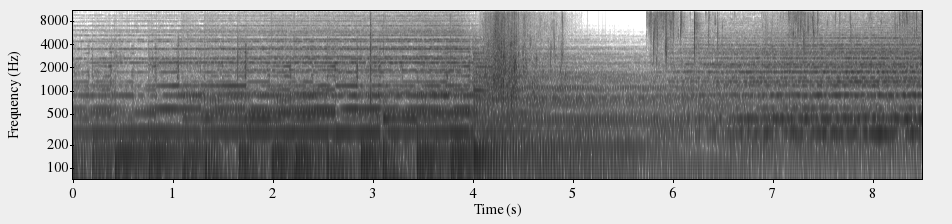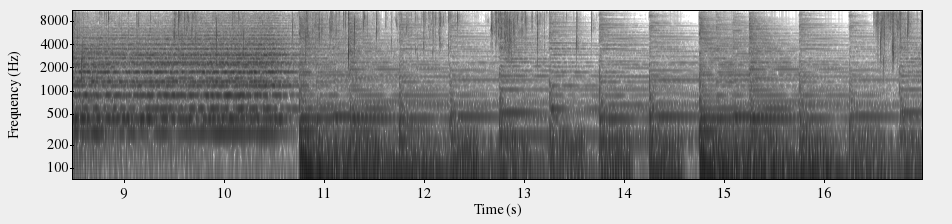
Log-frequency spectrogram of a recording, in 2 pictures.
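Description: Water pours from a bucket over hands being washed, a long continuous splashing stream that breaks into uneven gushes and drips toward the end.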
